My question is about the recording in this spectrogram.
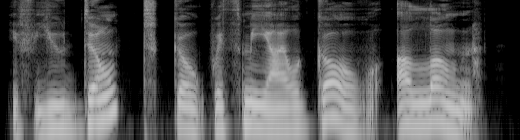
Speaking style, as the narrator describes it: he snaps, finally speaking in Sansamat

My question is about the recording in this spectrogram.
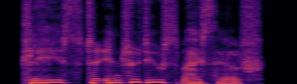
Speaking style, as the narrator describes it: she said in a wheeze

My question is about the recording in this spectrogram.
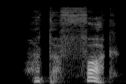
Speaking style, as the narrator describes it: I muttered

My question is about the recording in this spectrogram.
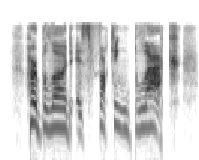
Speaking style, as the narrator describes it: Zayden snaps

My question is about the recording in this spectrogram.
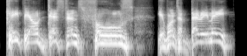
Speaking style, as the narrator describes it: he snarled

